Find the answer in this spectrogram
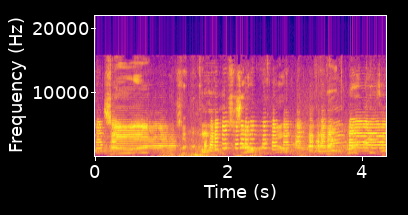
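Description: Voices over background music with long held notes.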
